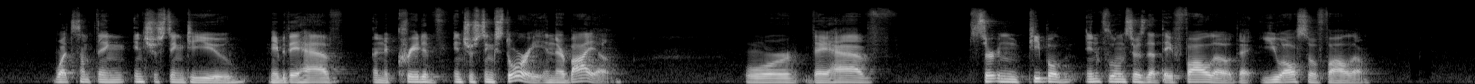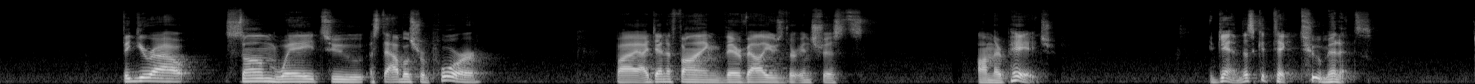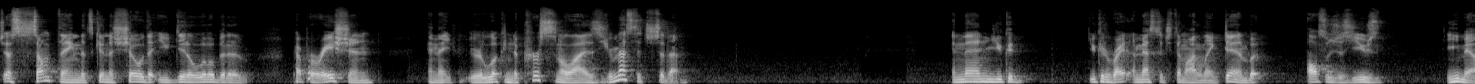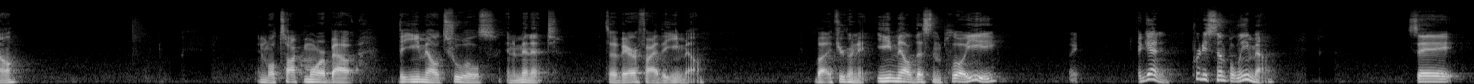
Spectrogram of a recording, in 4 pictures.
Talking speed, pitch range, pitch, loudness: 120 wpm, 100-130 Hz, 115 Hz, -18 LUFS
